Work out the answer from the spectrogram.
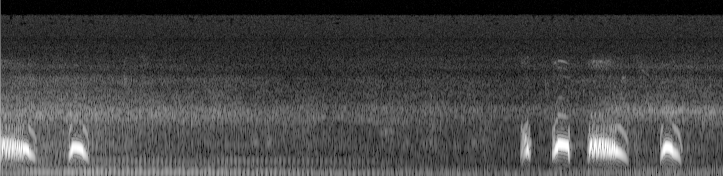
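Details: Spotted dove cooing as a lure to provoke other doves: two coos at the start, a long gap filled by a low vehicle rumble, then a phrase of short notes, a long throaty coo and a final clipped coo.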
